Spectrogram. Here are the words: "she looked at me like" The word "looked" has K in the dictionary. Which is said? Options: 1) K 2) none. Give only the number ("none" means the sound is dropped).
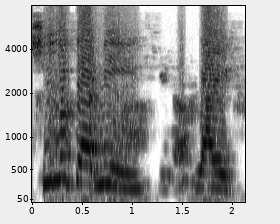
2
